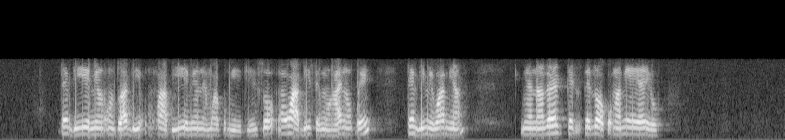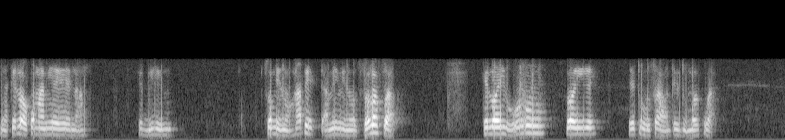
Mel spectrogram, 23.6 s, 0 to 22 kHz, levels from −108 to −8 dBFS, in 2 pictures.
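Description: AMR narrowband mobile codec, throughout the speech: the whole clip passes through a narrowband mobile speech codec that samples at 8 kHz and rebuilds the voice from a vocal-tract model excited by a few pulses. The line keeps only about 300 Hz to 3.5 kHz, so the voice sounds thin and boxed-in. The plainly audible buzzy, synthetic edge fits the 10.2 kbps AMR-NB mode, where too few bits are left to capture the finer detail of the excitation.

Lost AMR speech frames, from 2.18 to 2.38 s: this is the longest stretch of damage. Radio errors corrupted a string of 20 ms frames, which fits six frames lost across about 160 ms. No single gap runs longer than 40 ms. For each missing frame the decoder repeats the last good pitch and vocal-tract settings at reduced gain, so the sound stutters and warbles in short dips instead of going silent. It then comes back weak or rough for a moment.

Lost AMR speech frames, at 14.28 s and at 21.44 s: each is a single concealed 20 ms frame. 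The decoder again bridges the gap by repeating the previous frame's settings more quietly. What you hear is a brief dip or warble in level and timbre, too short to fade out fully, after which the speech returns, weak or rough for a moment.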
